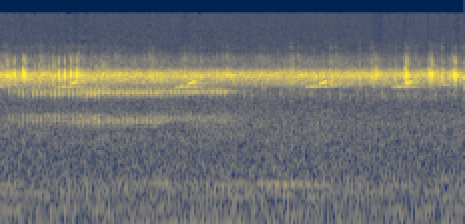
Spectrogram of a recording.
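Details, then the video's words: Night in a North Carolina swamp with tree frogs: one long, steady two-toned call lasts about two seconds over a constant shrill chorus, with faint clicking pulses near the end. "Relaxing Swamp Sounds at Night - Frog Heaven - Frogs"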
